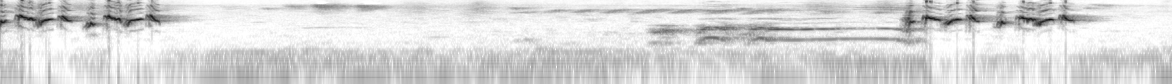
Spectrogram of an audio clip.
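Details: Young forest Sooty-headed bulbul, natural song: short chattering bursts of rapid liquid notes open and close the stretch, while a longer, steady, lower whistled call sounds in between.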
